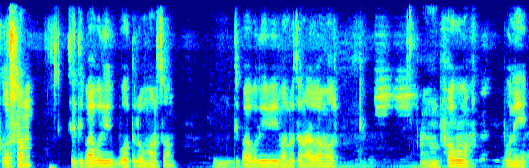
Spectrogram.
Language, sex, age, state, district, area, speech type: Odia, male, 45-60, Odisha, Kalahandi, rural, spontaneous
